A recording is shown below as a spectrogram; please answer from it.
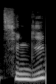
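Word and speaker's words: Tsingy: Euh ça s'écrit Tingy mais je crois qu'on prononce Ting encore une fois.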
